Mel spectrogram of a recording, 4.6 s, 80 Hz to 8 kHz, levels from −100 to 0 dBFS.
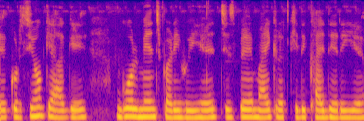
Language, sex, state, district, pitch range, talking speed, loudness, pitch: Hindi, female, Uttar Pradesh, Lalitpur, 175-185 Hz, 185 wpm, -15 LUFS, 180 Hz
